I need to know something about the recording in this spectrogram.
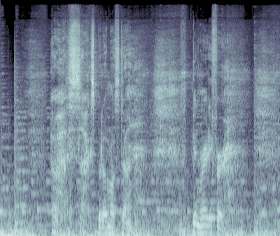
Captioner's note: grunts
